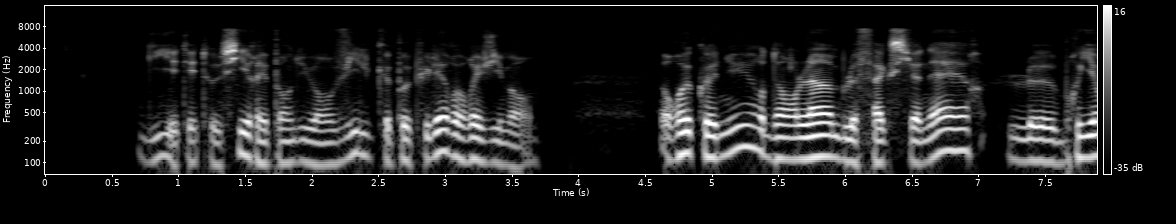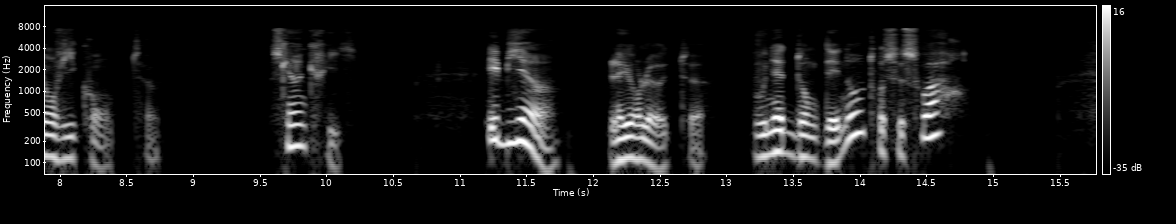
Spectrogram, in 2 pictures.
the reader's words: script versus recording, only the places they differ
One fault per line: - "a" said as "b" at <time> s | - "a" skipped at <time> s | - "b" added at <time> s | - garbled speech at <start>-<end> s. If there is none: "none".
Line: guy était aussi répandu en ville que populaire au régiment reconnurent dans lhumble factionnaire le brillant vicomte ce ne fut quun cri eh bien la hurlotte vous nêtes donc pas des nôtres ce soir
- "ne fut" skipped at 9.7 s
- "pas" skipped at 13.7 s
